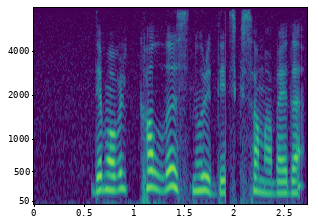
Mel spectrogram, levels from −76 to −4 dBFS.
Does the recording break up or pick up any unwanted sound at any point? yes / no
yes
